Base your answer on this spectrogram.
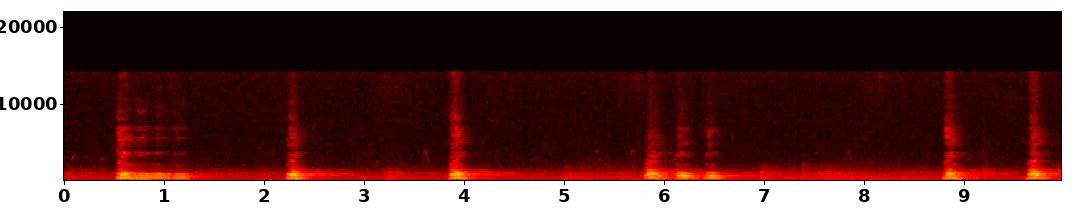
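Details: Dog behind a fence in Raleigh, North Carolina, barking at the dog next door on February 15, 2012, a bout lasting from morning into afternoon; eight sharp, mid-pitched barks come singly or in a quick triple, spaced irregularly over steady background hum.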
